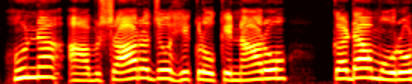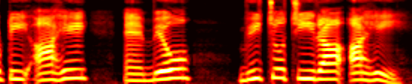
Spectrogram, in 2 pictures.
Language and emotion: Sindhi, neutral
